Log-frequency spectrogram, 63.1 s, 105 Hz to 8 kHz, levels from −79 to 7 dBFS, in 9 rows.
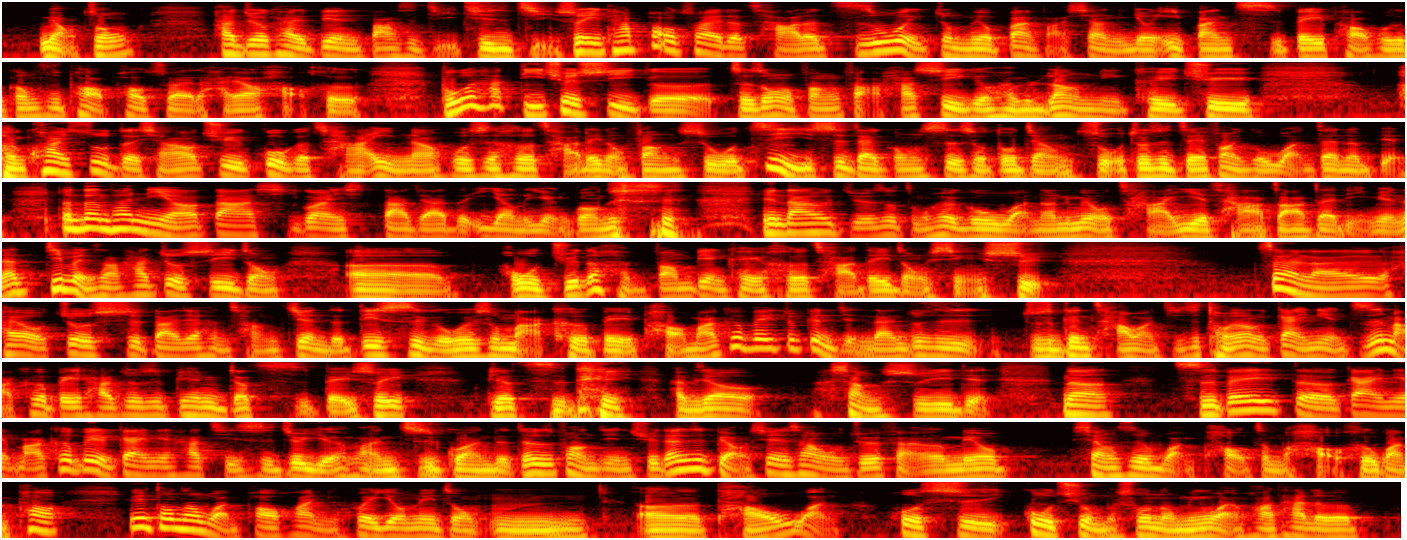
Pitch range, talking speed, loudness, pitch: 100-130 Hz, 320 characters per minute, -20 LUFS, 110 Hz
